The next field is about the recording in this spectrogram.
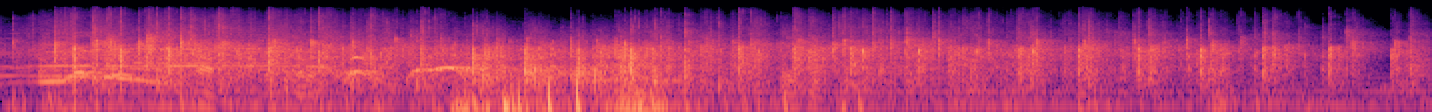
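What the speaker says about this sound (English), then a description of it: "Everybody give a round of applause to welcome our friend" Audience applause welcoming Lou Marchetti onstage, a crowd of moderate size clapping steadily for several seconds with some cheering, and a voice talking faintly over it.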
